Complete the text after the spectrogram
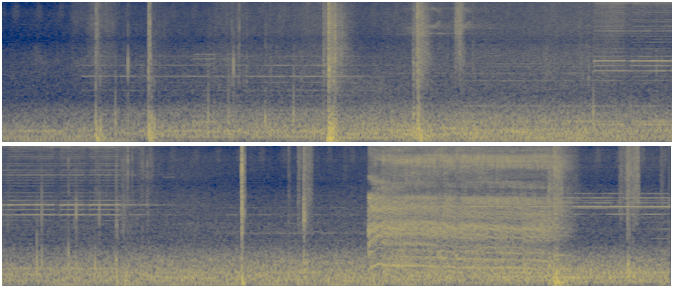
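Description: A body thuds heavily onto a hard surface.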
